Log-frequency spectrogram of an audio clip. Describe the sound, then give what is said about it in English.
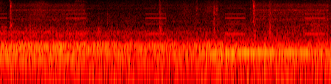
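A steady low mechanical hum of hospital machines, with a faint tonal drone rising partway through and a few soft, scattered blips and ticks of beeping. No one speaks. “I was surrounded by the humming and beeping of machines and the squeak of new rubber shoes against an old tile floor.”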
